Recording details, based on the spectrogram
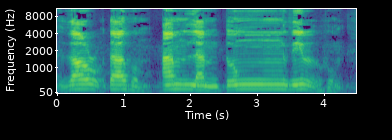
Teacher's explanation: এখানে যার মোটা হবে আর জির পাতলা হবে, র সেকেন্ডটা।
